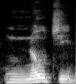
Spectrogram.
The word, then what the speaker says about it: gnocchi: Have you guys had Gnocchi before? That G is silent, if I'm not mistaken.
